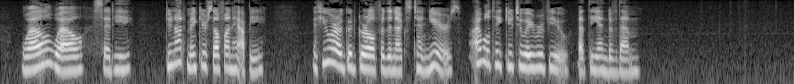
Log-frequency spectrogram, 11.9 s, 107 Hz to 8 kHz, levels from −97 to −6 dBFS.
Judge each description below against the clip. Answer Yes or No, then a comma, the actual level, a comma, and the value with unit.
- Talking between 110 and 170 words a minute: Yes, average, 160 wpm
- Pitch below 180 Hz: No, high, 235 Hz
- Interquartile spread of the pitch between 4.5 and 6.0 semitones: No, average, 3.0 semitones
